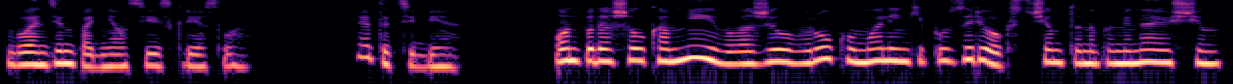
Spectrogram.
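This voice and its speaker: A woman's voice: mid-range voice, fairly even intonation, brisk, hardly any pauses, dark tone, no echo. A woman narrating a romance novel in the first person, reading expressively and dramatically on a close mic. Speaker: audiobook narrator.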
